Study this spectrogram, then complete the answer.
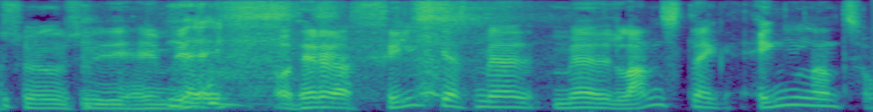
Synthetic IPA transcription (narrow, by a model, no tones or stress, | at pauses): sœːɣʏsvɪðiheːjmɪðɔθeɾɛɾɾafɪlcast̪mɛðmɛðla̰nst̪lejknejŋlant̪s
